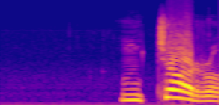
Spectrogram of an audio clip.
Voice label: "mchoro", Swahili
